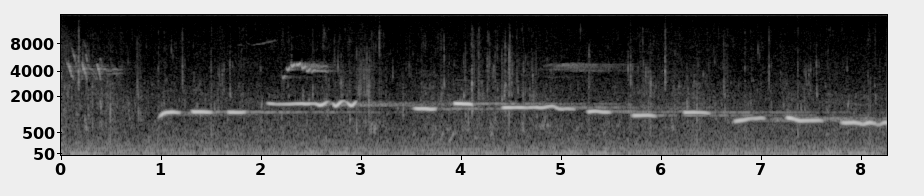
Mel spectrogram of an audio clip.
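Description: A whistled melody of clear pure notes, starting about a second in and wandering in small steps, drifting lower toward the end, with a second whistled line overlapping for a while.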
